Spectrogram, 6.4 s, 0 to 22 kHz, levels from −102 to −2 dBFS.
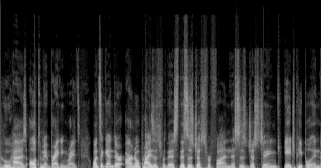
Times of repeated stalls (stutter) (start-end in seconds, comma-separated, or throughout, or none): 4.35-5.70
